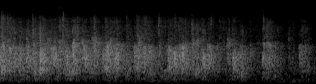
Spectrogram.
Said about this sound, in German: Dann an die Leute vom Netzwerk auch mal einen herzlichen Applaus, dass hier das WLAN und so funktioniert hat. Doch einigermaßen gut.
